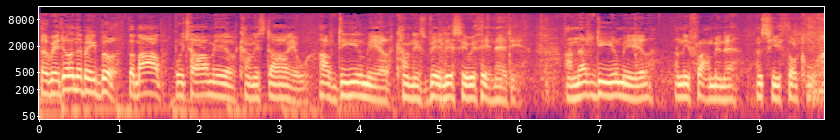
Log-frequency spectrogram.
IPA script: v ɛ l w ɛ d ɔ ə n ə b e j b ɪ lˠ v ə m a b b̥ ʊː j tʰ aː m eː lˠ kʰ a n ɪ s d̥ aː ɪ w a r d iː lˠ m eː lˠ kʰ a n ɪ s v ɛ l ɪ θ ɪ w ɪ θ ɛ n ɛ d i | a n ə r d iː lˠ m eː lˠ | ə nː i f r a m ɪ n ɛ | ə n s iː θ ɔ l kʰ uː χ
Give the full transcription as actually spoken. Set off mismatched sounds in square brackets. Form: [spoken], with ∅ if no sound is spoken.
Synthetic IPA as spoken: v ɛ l w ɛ d ɔ ə n ə b e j b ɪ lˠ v ə m a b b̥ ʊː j tʰ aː m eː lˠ kʰ a n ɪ s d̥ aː ɪ w a r d iː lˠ m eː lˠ kʰ a n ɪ s v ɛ l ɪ [s] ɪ w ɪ θ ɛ n ɛ d i | a n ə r d iː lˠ m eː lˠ | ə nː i f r a m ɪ n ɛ | ə n s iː θ ɔ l kʰ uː χ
